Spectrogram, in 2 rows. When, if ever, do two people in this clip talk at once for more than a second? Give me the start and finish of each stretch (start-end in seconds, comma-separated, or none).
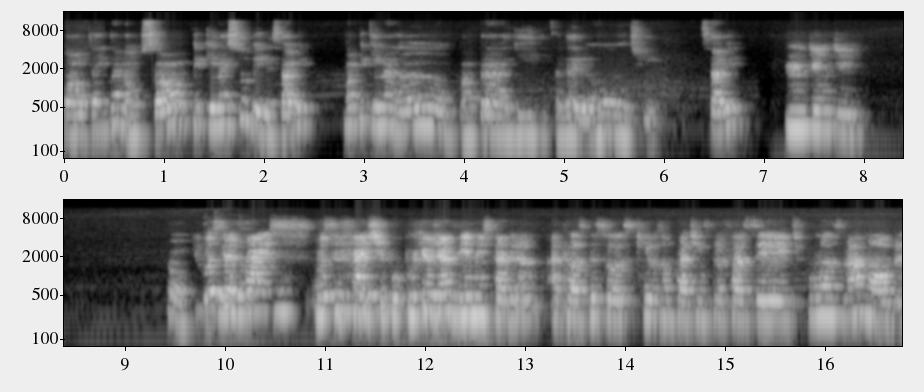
none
